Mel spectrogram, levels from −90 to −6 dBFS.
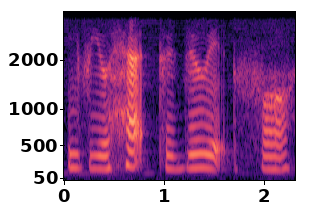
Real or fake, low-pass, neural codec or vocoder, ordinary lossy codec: real; 3.6 kHz; none; none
